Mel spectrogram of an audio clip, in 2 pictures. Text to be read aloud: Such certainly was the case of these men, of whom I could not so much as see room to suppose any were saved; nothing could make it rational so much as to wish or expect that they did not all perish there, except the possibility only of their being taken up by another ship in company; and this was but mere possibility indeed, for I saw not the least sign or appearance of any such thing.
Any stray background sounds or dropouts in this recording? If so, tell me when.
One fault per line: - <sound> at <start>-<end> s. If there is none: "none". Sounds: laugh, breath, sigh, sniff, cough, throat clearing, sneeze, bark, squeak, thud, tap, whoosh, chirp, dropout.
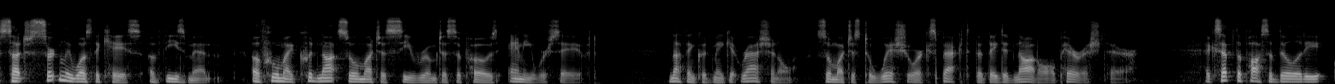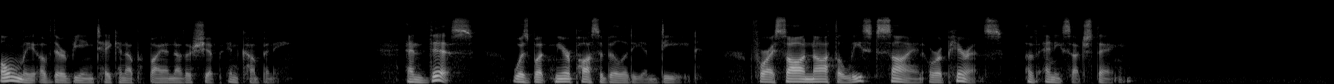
none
